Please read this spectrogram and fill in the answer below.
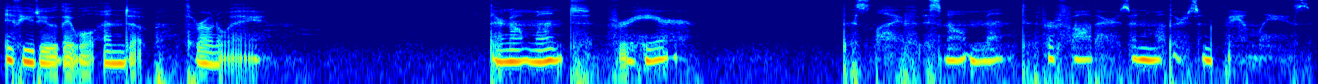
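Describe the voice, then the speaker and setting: A woman's voice: medium pitch, little pitch movement, slow pace, creaky, long pauses, dark tone, slightly rough, dry recording, heavily acted. A woman whispering an ASMR roleplay as a cold, controlling female cartel boss who talks in a menacing, dismissive way. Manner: whispering throughout.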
